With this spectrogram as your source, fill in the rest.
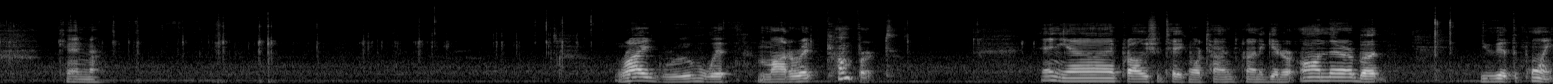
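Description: Small plastic parts click and snap as a toy is handled.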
